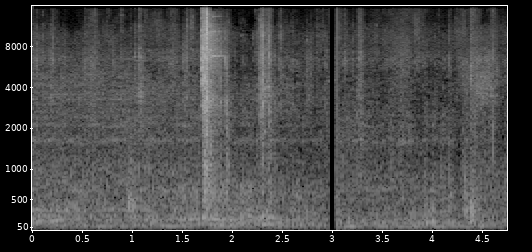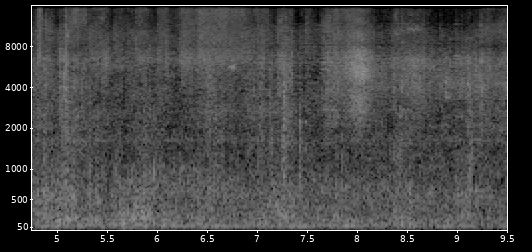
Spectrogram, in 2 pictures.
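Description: Steady low rumble of a passenger train car running, heard from inside the sleeper car, with a couple of sharp clicks about two seconds in. The sound cuts out for an instant about three seconds in.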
